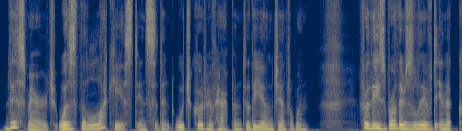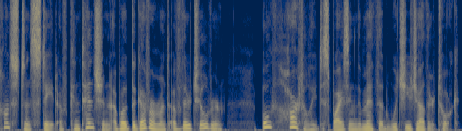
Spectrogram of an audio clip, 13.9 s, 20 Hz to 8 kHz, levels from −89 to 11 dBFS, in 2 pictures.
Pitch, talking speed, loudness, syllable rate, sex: 185 Hz, 170 wpm, -20 LUFS, 5.2 syllables/s, female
